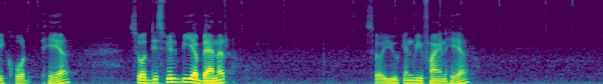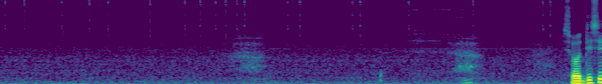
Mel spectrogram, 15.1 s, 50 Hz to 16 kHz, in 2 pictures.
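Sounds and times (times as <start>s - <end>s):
low steady hum: 0.0s - 15.0s
computer mouse clicking: 6.2s - 13.6s, 14.2s - 14.6s.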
